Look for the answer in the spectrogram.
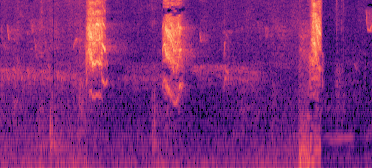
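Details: Three bright, high-pitched chirps from a female white-throated seedeater calling to stimulate the male, each brief, the last followed by a soft lower sound, over quiet hiss.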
